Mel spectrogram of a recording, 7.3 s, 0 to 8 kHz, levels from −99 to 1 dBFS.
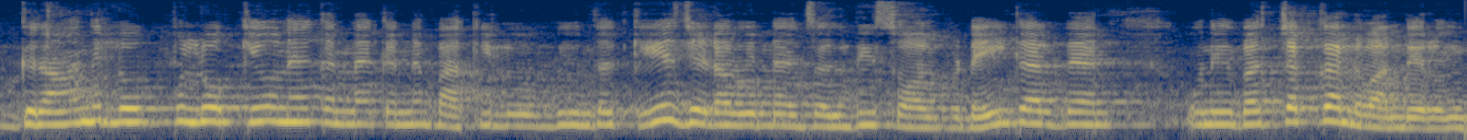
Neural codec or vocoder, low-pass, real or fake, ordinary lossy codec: codec, 16 kHz, 8 kbps, FreqCodec, larger model; none; fake; none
